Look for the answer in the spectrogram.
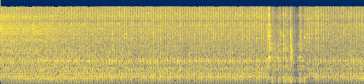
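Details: Citroën; loud, uneven idle that sags sharply near the end then recovers; drive-by-wire throttle readings matched the pedal, but its idle air opening suits the engine poorly; unstable idle before closing it slightly.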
